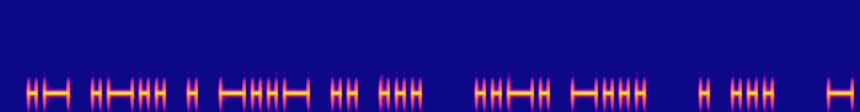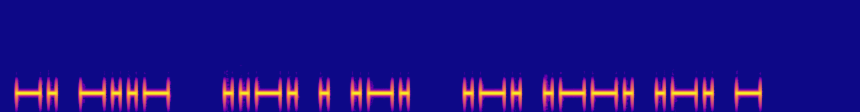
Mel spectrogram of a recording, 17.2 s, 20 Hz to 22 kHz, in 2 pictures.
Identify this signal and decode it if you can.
Morse code, heard as a keyed tone, about 15 wpm, 700 Hz. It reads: ALEXIS FB ES TNX FER RPRT
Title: Practice QSO - Exchange 2 - Info - 15wpm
